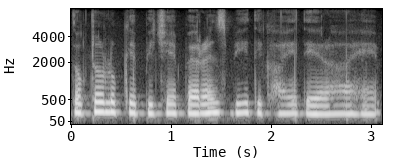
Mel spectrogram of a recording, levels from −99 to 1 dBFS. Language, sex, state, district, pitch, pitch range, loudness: Hindi, female, Arunachal Pradesh, Papum Pare, 190 Hz, 185-205 Hz, -16 LUFS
